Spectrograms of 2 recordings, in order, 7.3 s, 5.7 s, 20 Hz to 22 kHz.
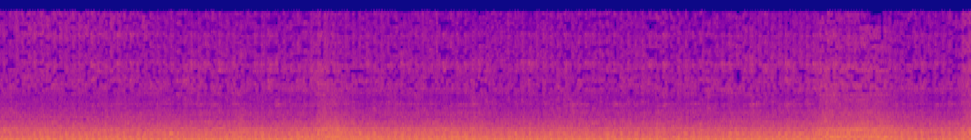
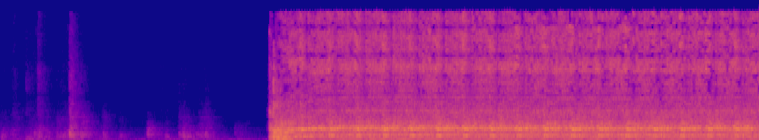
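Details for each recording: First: Yard Machines (MTD) 42-inch riding mower, single-cylinder engine, after carburetor cleaning and freeing a stuck emergency shut-off: steady, even idle with a smooth low thrum, no misses or knocks; runs pretty good. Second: Yard Machines (MTD) budget 42-inch riding mower with new starter, little fuel in tank, on choke: steady starter whir with even cranking pulses, about 2.5 per second, never catches; fuel shutoff solenoid stuck closed starving it of fuel.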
